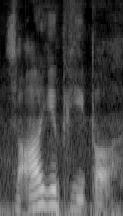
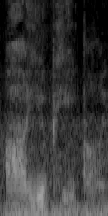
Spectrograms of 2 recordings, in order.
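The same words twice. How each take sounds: First: Said in the usual way. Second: Quiet repeat. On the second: Shown as a demonstration.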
